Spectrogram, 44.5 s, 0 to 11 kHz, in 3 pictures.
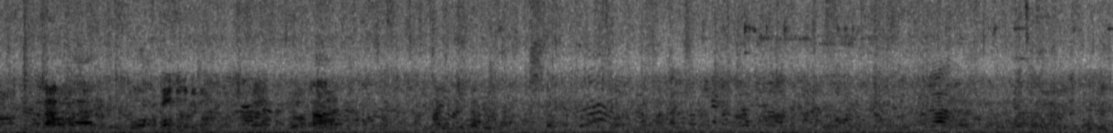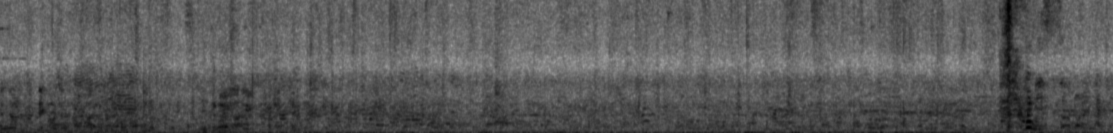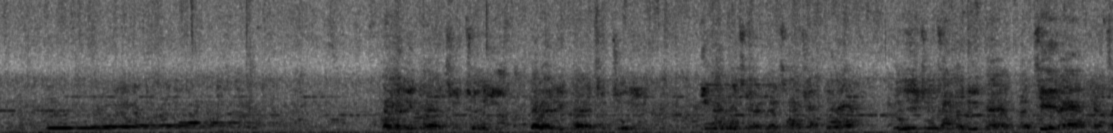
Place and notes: Taipei Main Station, Taiwan - Crowds
Very many people at the station, Very many people ready to participate in the protest
Zhongzheng District, Taipei City, Taiwan, 30 March, ~15:00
